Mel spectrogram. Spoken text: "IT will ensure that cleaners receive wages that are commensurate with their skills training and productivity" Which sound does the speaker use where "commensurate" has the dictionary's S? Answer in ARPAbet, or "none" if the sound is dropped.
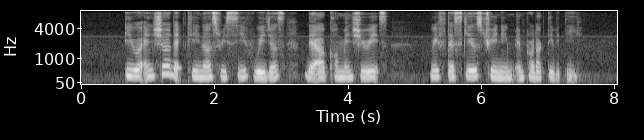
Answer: SH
